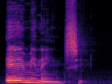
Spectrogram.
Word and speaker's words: eminente: Note que a pronúncia dessa palavra é feita com a vogal E no início. Eminente.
